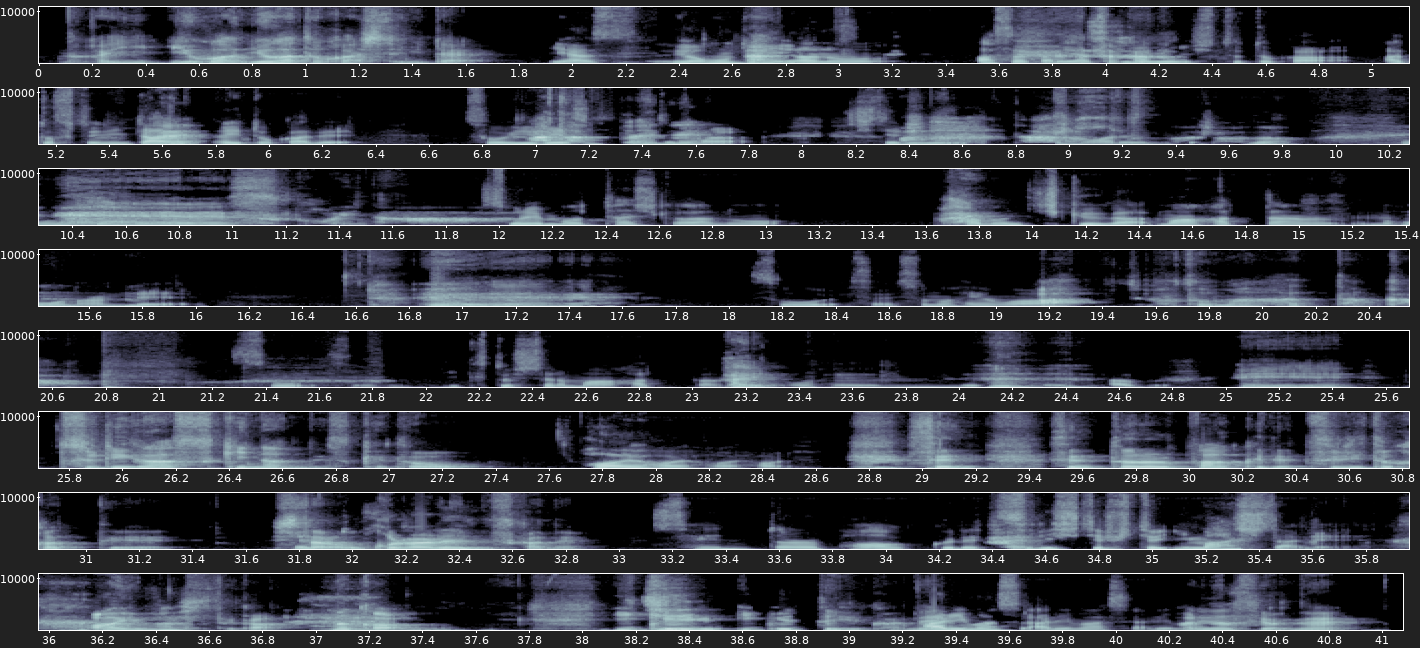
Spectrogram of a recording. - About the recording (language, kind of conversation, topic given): Japanese, unstructured, 家族旅行でいちばん思い出に残っている場所はどこですか？
- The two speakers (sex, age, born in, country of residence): male, 20-24, United States, Japan; male, 35-39, Japan, Japan
- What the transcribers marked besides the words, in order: other background noise; laugh; chuckle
